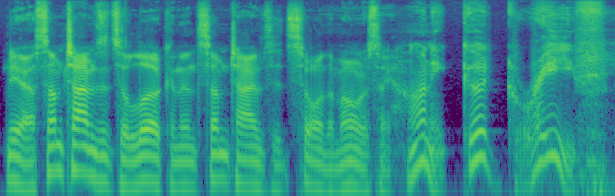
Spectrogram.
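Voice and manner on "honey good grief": high, slow, exasperated "honey"; drawn-out, fed-up sigh of a reply. Retold or imitated. Wife exasperated at husband's question.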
